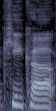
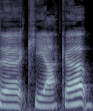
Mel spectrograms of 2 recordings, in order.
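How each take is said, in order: First: The name is said with two syllables. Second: The name is said with three syllables. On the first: The speaker calls it right. "that's how I wanted to pronounce it" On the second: The speaker calls it wrong. "I've been saying Kiyaka's name wrong"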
